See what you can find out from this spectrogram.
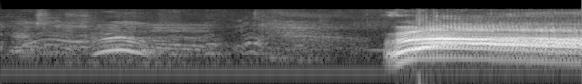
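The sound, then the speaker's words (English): A person vocally imitates a roar: after some soft, wavering vocal sounds, a loud, sustained, rough-edged roar with a buzzing vibration bursts in and holds steady to the end. “Roar! With vibration. You hear me? I should have had that roar on every time I spoke.”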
